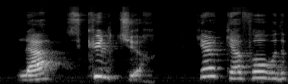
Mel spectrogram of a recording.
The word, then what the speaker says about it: sculpture: Then sculpture la sculpture. Here careful with the pronunciation. In English you say sculpture you pronounce the P. In French you don't. So you avoid the P and you just pronounce the T.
